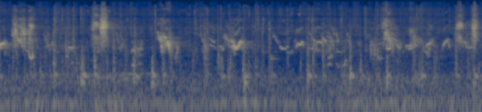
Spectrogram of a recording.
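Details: Lohmann Brown chicks feeding on rice, a growing rooster and baby hen; sharp high peeps and chirps arrive in uneven bursts over soft clicking sounds.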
